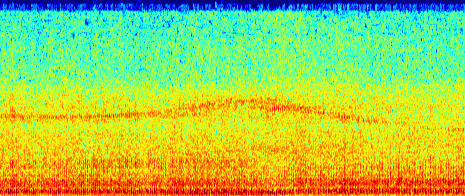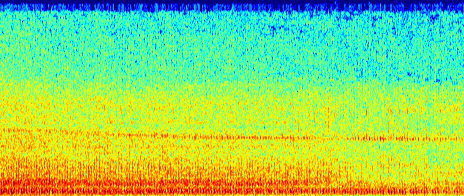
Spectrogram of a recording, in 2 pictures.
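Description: The revs drop early, then the diesel settles into an even idle with a steady clatter and no knocks; it sounds healthy.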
